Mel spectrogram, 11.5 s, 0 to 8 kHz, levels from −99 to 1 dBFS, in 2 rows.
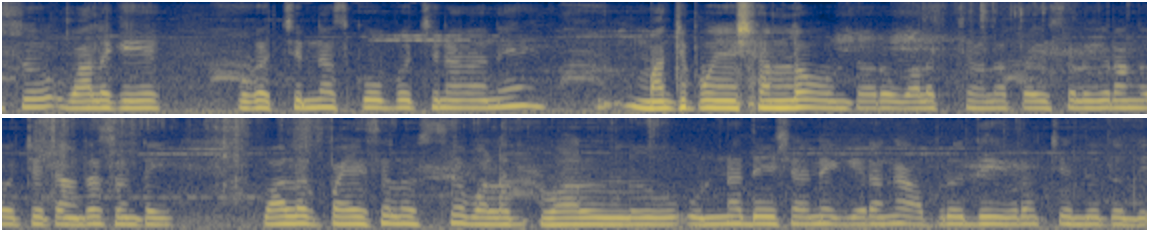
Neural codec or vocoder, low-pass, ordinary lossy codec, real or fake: none; none; none; real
